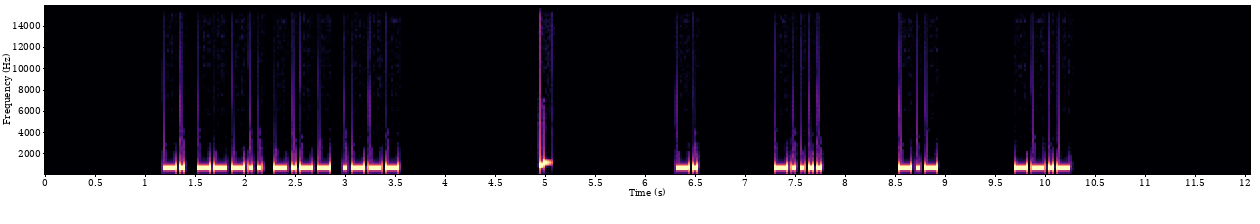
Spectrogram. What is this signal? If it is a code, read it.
Morse code, heard as a keyed tone, about 29 wpm, spaced as for 14 wpm, 700 Hz. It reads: N8YJ N6KQ
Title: USA Call Signs - 4 Characters - 6x Character Spacing - 28wpm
